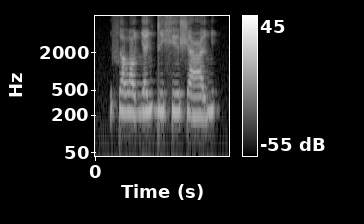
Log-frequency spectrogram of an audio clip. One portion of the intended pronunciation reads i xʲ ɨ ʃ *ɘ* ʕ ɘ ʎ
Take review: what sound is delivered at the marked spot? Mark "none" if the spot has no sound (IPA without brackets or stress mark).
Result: ɛ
